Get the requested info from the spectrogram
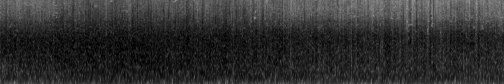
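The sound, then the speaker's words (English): A rocket engine roars at liftoff of John Glenn's flight, a dense, steady wall of rumbling noise that fills the low and middle range and holds loud without a break. No voices are heard. “begins and counting engines start.”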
